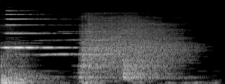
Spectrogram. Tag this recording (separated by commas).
Squeak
